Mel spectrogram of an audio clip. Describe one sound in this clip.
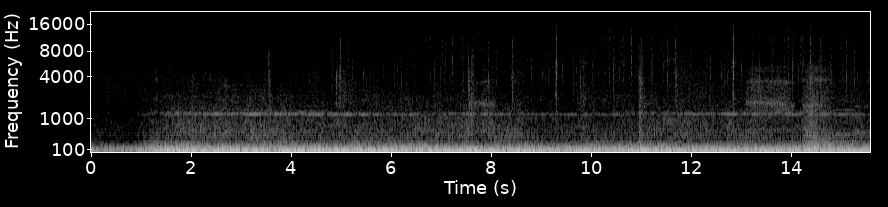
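A low magical portal hums and rumbles steadily.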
